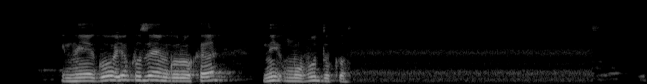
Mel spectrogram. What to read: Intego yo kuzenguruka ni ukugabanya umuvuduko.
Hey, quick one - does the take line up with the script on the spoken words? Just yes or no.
no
